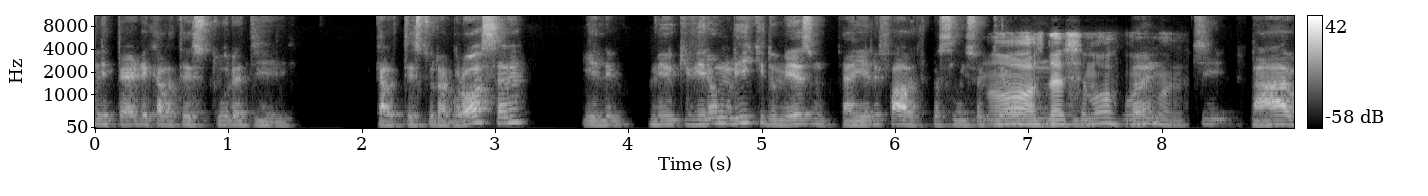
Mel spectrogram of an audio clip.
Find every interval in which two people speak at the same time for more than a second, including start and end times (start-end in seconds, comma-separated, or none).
6.6-8.2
